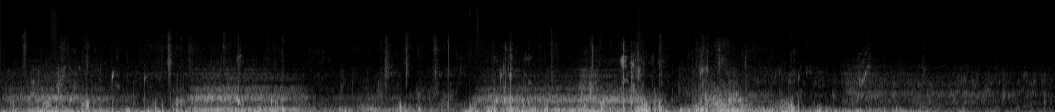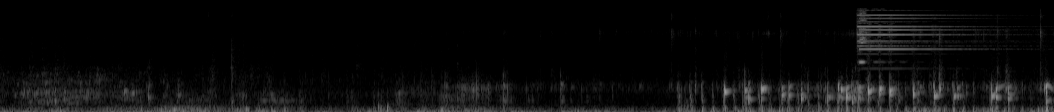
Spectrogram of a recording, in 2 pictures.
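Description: Water rushes and gurgles around the recorder, heard muffled underwater, loud at first and then quieter.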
